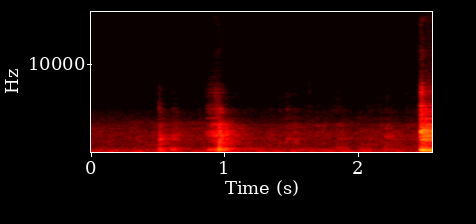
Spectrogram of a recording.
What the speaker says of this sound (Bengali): আস্তে আস্তে করে এই বাটির উপরে প্লেটটি ভালোভাবে বসিয়ে দেব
